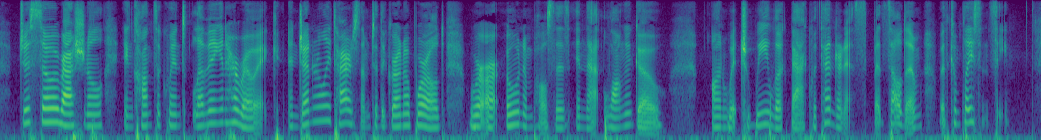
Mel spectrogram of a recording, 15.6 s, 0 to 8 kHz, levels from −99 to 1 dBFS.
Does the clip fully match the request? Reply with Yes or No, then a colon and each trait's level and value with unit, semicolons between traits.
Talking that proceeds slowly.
Yes: slow, 130 wpm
